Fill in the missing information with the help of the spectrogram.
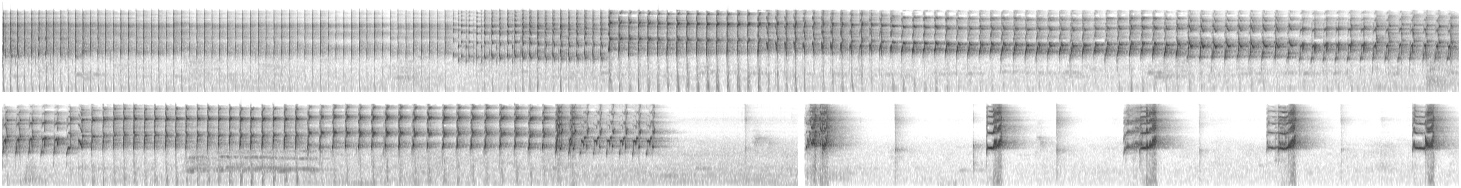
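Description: Lovebird giving a long ngekek: a very fast, unbroken, high chattering trill that lasts about twenty seconds and shifts pitch several times. It then breaks off into single short, sharp chirps about every one and a half seconds.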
